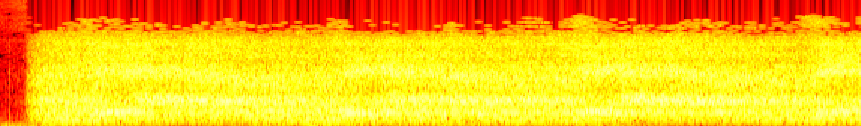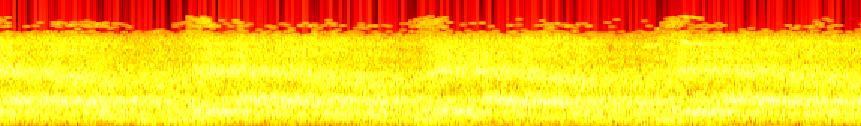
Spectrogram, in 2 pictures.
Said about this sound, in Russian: Увесь стадион кричал белорусские и украинские патриотичные лозунги.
